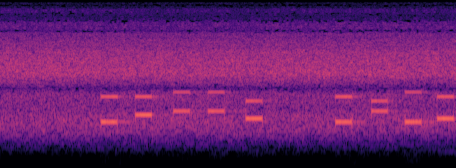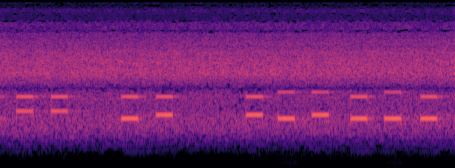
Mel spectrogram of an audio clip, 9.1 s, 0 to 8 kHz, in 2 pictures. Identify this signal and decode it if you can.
DTMF, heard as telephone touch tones, dialled by hand, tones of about 170 ms, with radio hiss and a squelch burst at the end. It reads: 28##4 2*3500 58 869565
